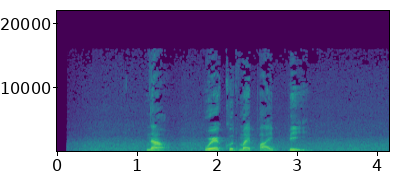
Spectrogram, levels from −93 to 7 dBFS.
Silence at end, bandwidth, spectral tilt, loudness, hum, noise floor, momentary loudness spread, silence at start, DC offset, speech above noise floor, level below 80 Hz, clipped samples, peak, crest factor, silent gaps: 0 s; 16 kHz; -5 dB/octave; -21 LUFS; none; -42 dBFS; 23 LU; 0.35 s; under 0.1%; 22 dB; -74 dBFS; under 0.1%; -2 dBFS; 22 dB; none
